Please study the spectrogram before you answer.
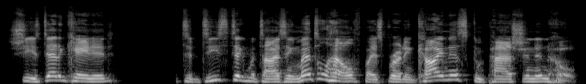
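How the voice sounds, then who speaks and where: A man hosting a comedy podcast in the persona of God, joking in a deadpan, self-mocking way. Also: mid-range voice, normal speed, no room sound, clean studio sound. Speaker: podcast host.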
